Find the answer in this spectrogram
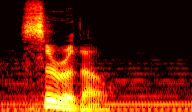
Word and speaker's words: Cyrodiil: And just so everyone knows that I know how to pronounce it now, I've been educated, Cyrodiil. There you go, not Cyrodiil or Cyrodiil, Cyrodiil.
